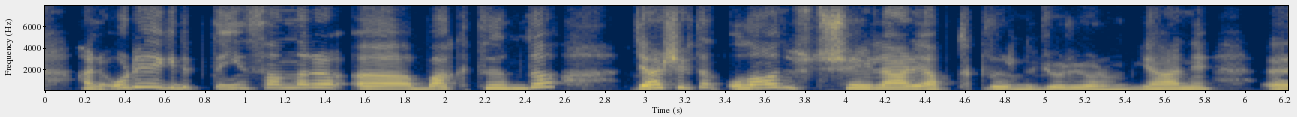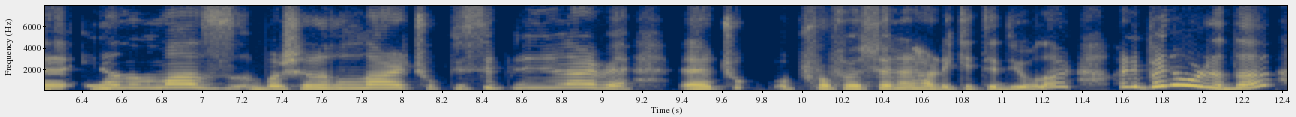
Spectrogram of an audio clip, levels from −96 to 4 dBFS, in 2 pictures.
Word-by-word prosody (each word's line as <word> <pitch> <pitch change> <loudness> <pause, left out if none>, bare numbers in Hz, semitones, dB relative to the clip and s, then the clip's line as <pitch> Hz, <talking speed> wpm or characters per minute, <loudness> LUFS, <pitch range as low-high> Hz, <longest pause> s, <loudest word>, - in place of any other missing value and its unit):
hani 250 - -3
oraya 350 +6 0
gidip 300 -2 -6
de - - -6
insanlara, 305 +3 -2
aaa, 230 -5 +3
baktığımda 255 +6 0 0.4
gerçekten 310 +4 +3
olağanüstü 290 +3 0
şeyler 255 -2 +3
yaptıklarını 200 -4 -1
görüyorum. 165 -2 -2
Yani, 220 +1 +1 0.3
eee, 180 -1 +2
inanılmaz 300 +1 0
başarılılar, 260 +6 +1
çok 240 -1 -14
disiplinliler 300 +5 -4
ve, 245 -3 -1 0.3
eee, 195 0 +5
çok, 305 - -10
eee, - - -7
profesyonel 255 0 +1
hareket 205 -2 -3
ediyorlar. 190 - -1
Hani 375 0 -3
ben 430 - +7 0.2
orada, 285 -2 +2
260 Hz, 135 wpm, -22 LUFS, 220-300 Hz, 0.4 s, ben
